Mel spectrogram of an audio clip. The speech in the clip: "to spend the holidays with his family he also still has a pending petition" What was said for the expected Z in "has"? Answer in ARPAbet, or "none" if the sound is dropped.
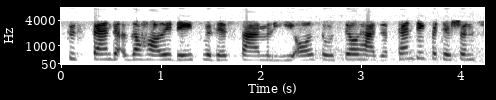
Z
